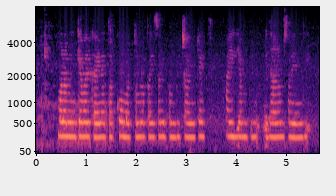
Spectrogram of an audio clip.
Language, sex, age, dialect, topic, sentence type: Telugu, female, 18-24, Southern, banking, statement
